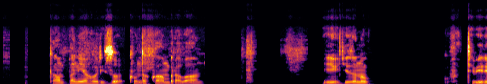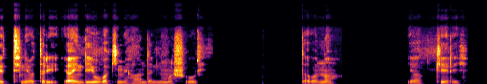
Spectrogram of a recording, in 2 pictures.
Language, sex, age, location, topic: Kinyarwanda, female, 18-24, Musanze, government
